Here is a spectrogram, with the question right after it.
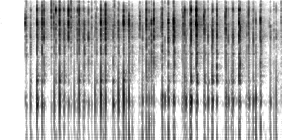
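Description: Long white nails tap and scratch quickly across a small, light bamboo board with raised slats. After a brief silence, a rapid, uneven run of dry, sharp clicks and scrapes follows, bright and crisp with almost no ring.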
